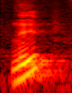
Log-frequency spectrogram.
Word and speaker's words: mu: You also see here a angle, mu. The speed, mu, yeah. What's the proper English pronunciation?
